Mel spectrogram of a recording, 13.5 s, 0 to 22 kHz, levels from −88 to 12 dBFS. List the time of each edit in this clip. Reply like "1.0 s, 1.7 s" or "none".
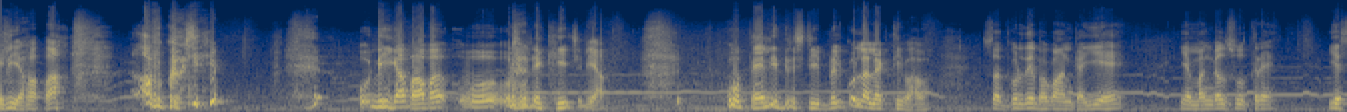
9.7 s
